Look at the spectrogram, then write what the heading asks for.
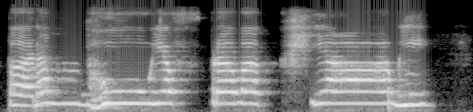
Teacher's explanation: So wherever the visarga is followed by the letter pa or pa, we are going to use that sound fa, which we call as upadmaniya.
